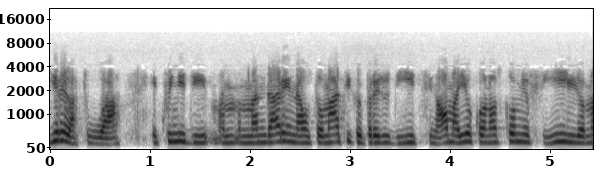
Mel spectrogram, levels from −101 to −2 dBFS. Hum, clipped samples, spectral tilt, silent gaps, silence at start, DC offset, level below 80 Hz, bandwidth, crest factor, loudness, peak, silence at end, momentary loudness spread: none; under 0.1%; -8 dB/octave; none; 0 s; under 0.1%; -90 dBFS; 5.4 kHz; 16 dB; -20 LUFS; -4 dBFS; 0 s; 7 LU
